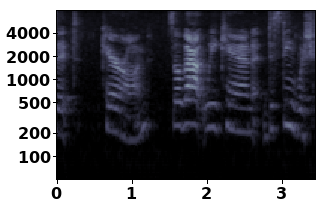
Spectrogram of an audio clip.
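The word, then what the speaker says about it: Charon: look up the pronunciation the first pronunciation was Care on or Karen literally the guy that fairies you to the underworld's name is Karen uh it's hilarious so I'm going to pronounce it Caron so that we can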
